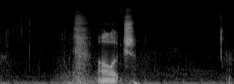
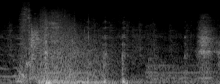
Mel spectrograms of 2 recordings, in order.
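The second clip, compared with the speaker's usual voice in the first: high breathy wheeze laugh; real wheezing giggle; squeaky giggle; 6 dB quieter than usual. Real, not acted. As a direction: giggle helplessly.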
